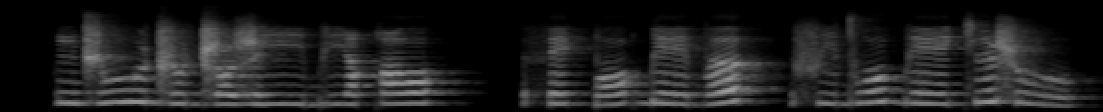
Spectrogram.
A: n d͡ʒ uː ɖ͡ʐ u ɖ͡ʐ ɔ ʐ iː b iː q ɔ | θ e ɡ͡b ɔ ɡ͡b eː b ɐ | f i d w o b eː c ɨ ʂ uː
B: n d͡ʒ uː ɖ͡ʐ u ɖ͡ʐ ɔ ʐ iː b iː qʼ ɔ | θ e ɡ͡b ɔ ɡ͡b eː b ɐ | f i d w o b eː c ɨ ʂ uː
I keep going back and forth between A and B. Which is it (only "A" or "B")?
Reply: A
